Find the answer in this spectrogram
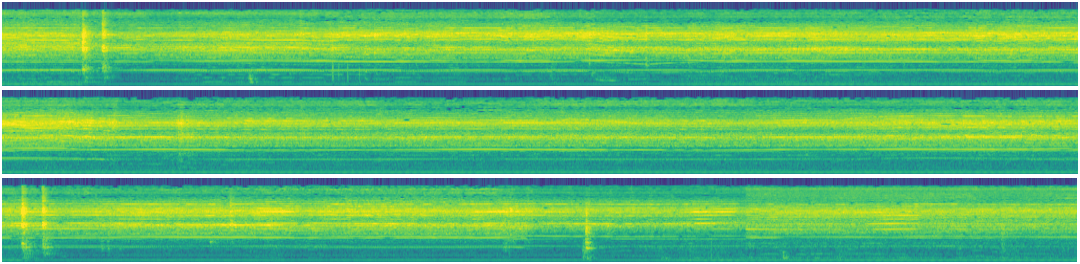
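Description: Handheld rotary tool with a small cutter, running steadily while cutting a design into a gold bead: a steady whine that wavers slightly in pitch as the cutter bears on the metal, over a grinding hiss. A few sharp clicks stand out: about a second in, two close together past the middle, and one near the end.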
